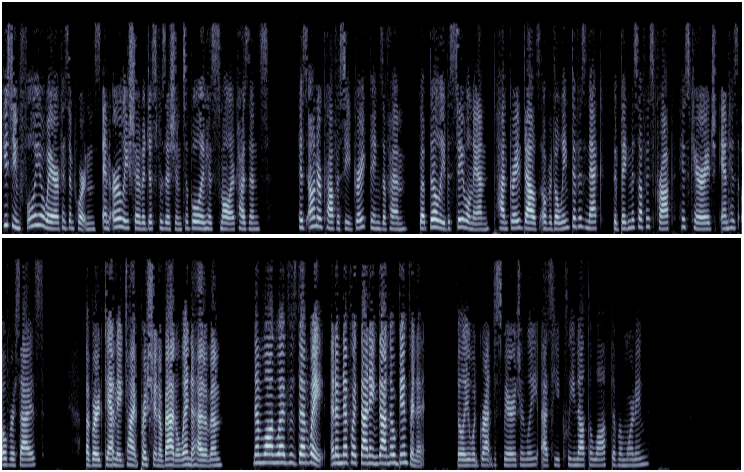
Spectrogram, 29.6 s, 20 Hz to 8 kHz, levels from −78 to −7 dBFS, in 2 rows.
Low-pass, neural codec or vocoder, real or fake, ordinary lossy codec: 7.2 kHz; codec, 16 kHz, 0.5 kbps, FunCodec, trained on LibriTTS, 25 frames a second; fake; MP3, 32 kbps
